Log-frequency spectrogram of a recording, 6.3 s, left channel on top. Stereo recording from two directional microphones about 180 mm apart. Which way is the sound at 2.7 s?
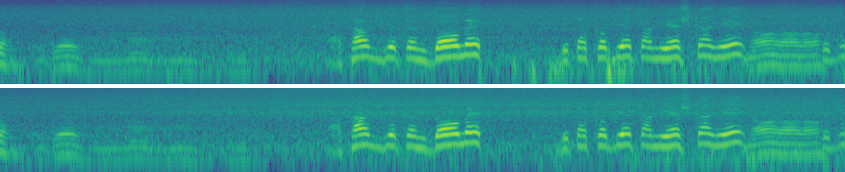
30° left (ahead or behind).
